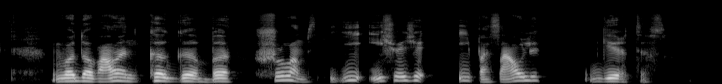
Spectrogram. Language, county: Lithuanian, Vilnius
